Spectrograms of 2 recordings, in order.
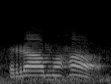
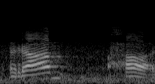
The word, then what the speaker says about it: रामः: तो शब्द देखो, पुल्लिंग शब्द रामः, राम हा, रामः, रा आ मा और विसर्ग। तो विसर्ग जो है, पहले भी मैंने बताया था, उसका उच्चारण जो है वो हा के उसमें आता है।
